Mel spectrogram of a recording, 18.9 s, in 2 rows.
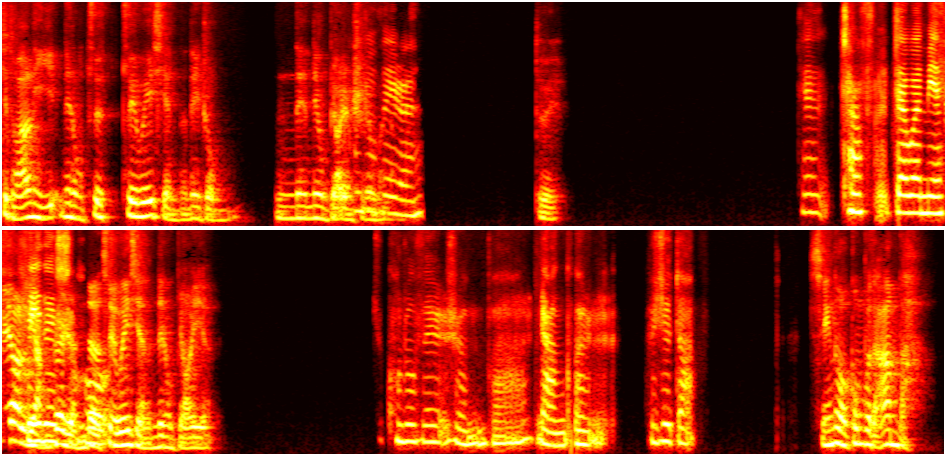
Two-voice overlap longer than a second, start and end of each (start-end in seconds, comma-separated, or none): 9.3-10.5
